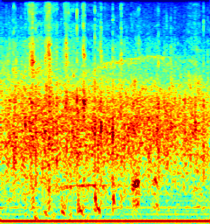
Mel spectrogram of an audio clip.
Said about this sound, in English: Can you clap now? This is why you're supposed to clap.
